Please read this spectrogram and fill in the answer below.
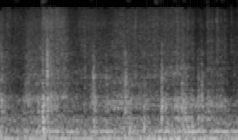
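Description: Faint rustling and a light tick as a paper takeout bag is handled, over a steady low hum inside a car.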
